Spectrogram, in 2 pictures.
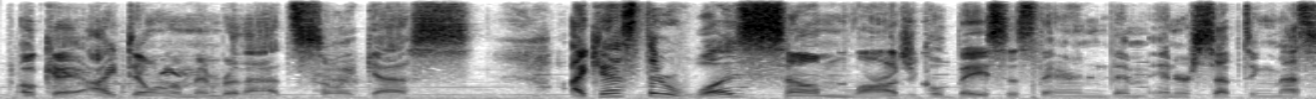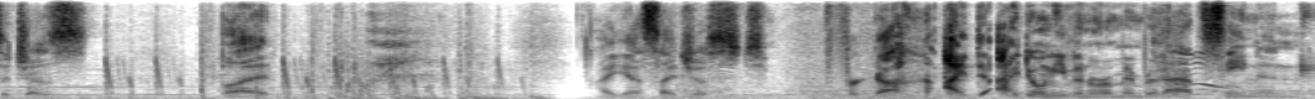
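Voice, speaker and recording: A man's voice: on the low side, animated, moderate pace, music in the background. A young man reading aloud a book he wrote as a child, breaking off into self-mocking, rambling asides. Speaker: reader of his own childhood book. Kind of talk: casual read-through with commentary.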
